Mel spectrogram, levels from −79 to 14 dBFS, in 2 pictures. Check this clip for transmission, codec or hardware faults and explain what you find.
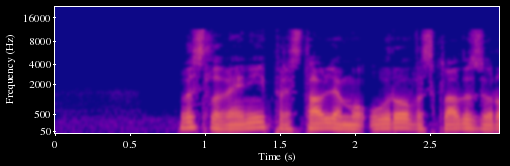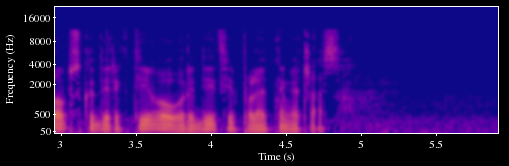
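One codec fault runs through the whole speech clip. The speech sounds dull, with nothing above 11.2 kHz, likely low-bitrate audio saved at a high bitrate: an earlier coarse MP3 pass, perhaps near 48 kbit/s, re-encoded much higher without restoring the lost detail.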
